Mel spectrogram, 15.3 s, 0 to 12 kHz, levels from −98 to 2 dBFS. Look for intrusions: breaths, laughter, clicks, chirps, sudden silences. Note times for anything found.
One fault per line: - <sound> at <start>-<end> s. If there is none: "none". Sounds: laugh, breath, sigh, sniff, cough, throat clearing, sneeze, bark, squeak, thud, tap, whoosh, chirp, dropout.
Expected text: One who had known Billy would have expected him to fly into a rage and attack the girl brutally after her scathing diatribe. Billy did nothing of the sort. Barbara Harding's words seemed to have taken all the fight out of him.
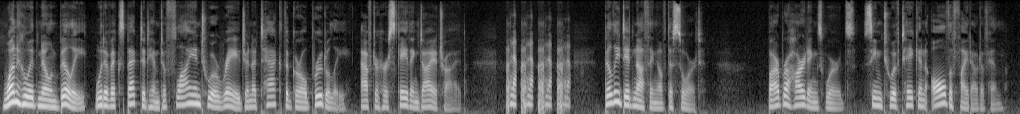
- laugh at 7.6-8.6 s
